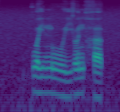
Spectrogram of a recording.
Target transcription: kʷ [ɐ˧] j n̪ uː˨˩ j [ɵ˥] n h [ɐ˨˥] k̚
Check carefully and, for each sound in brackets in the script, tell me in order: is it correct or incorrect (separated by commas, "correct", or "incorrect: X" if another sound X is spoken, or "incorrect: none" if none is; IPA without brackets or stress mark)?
correct, incorrect: ɵ˧, incorrect: ɐ˨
